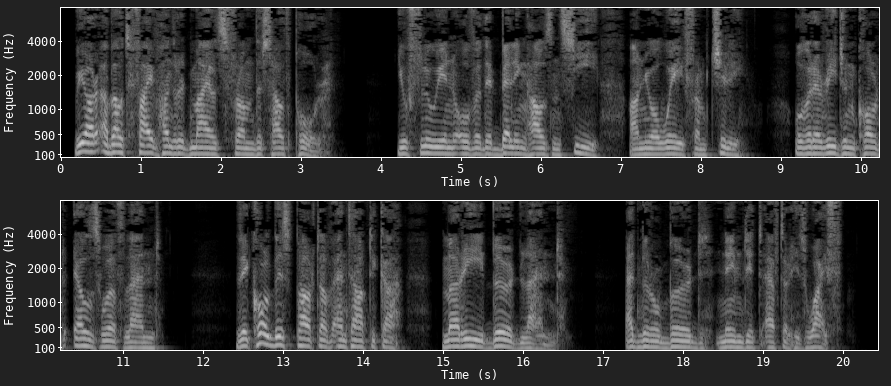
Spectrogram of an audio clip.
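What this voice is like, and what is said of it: Flat voice, slight Russian accent. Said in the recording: “The man's voice was oddly flat, with a slight Russian accent”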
